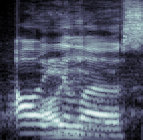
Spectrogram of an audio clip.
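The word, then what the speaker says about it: allulose: Olos. It's spelled A L L U L O S E.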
